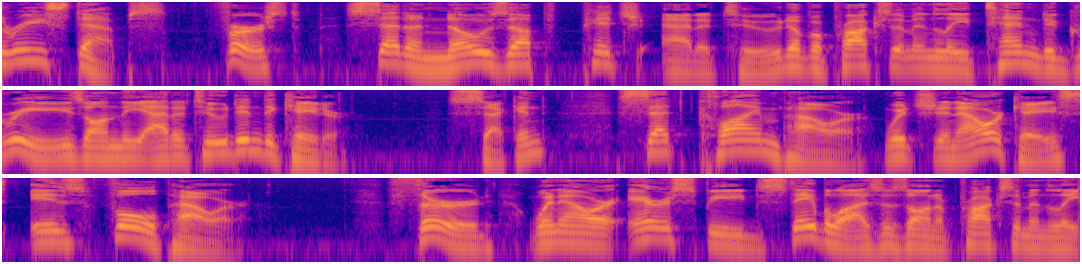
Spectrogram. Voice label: Video learning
